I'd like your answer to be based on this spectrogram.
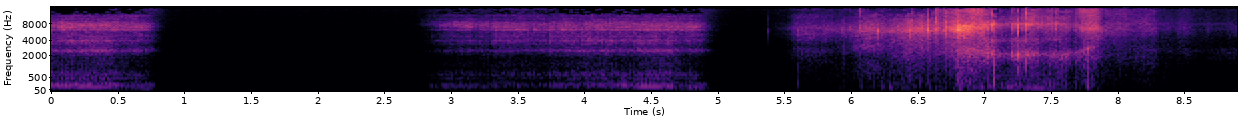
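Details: A man who claims he wasn't even asleep gives two rough, rumbling snores separated by a gap, then rustling noise; ordinary snoring.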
